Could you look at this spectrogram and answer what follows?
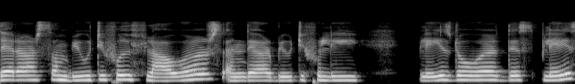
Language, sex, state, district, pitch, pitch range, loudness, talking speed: English, female, Odisha, Malkangiri, 200 Hz, 185-205 Hz, -13 LUFS, 135 wpm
